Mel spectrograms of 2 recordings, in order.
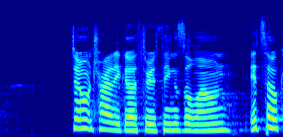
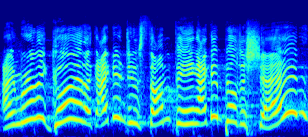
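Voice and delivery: higher and louder, bragging fast; eager self-boast; 13 semitones higher, 8 dB louder than usual. Retold or imitated. Preacher mimicking her own eager boast, higher and louder. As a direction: sell yourself like a proud handyman.

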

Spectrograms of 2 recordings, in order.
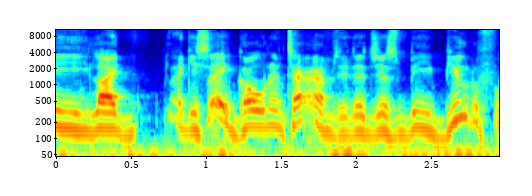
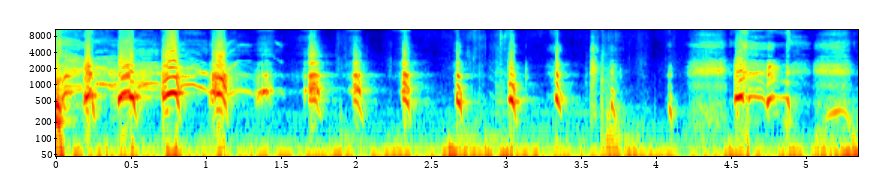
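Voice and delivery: wheezing high-pitched laughter; long real laughing fit. Real, not acted. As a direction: lose it completely. Cracks up at the line.

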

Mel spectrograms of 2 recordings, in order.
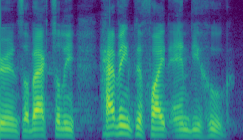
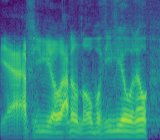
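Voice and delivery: dismissive; 5 semitones lower than usual. Retold or imitated. Brushing off the hype about rival.

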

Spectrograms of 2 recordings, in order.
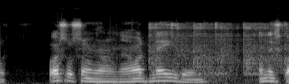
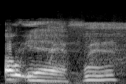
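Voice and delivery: loud gloating whoop over the kill; triumphant taunt after getting the kill; gloating cheer; 5 semitones higher, 6 dB louder, much slower than usual. Retold or imitated. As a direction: crow at the beaten player.

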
